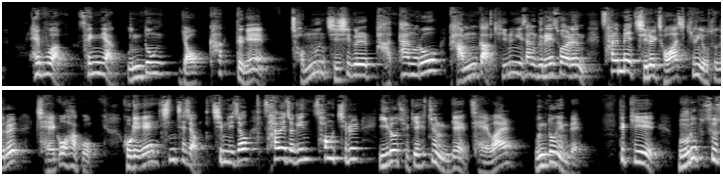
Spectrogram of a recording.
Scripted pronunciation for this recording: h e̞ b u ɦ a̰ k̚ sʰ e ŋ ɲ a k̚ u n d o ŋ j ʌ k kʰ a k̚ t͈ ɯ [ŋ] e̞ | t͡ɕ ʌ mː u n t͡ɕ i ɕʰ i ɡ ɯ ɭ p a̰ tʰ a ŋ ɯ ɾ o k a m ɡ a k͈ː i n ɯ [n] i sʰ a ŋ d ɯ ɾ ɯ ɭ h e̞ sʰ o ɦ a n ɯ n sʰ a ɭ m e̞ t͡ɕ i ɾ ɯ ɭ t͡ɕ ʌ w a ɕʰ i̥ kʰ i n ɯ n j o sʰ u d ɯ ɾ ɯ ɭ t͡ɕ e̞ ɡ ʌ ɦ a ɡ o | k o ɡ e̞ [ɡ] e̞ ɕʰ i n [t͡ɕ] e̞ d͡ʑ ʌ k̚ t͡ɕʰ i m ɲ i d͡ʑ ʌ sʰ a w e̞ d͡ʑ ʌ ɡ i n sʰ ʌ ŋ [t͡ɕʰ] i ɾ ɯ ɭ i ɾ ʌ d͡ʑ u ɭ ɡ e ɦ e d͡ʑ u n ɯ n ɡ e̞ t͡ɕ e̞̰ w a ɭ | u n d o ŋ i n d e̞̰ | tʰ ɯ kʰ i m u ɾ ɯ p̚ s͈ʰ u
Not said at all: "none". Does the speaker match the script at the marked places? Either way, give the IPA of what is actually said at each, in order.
ŋ, ŋ, ɡ, t͡ɕʰ, t͡ɕʰ

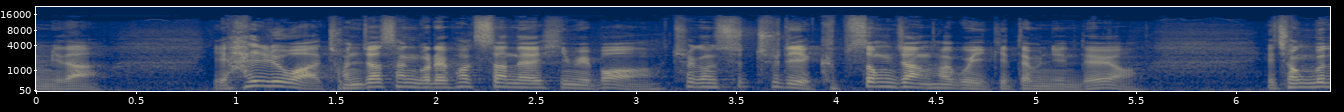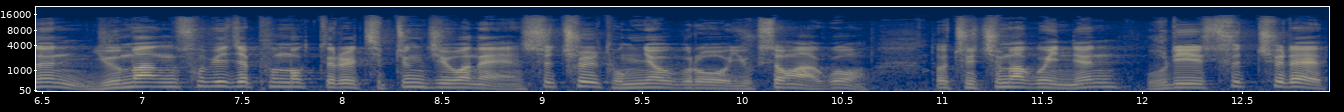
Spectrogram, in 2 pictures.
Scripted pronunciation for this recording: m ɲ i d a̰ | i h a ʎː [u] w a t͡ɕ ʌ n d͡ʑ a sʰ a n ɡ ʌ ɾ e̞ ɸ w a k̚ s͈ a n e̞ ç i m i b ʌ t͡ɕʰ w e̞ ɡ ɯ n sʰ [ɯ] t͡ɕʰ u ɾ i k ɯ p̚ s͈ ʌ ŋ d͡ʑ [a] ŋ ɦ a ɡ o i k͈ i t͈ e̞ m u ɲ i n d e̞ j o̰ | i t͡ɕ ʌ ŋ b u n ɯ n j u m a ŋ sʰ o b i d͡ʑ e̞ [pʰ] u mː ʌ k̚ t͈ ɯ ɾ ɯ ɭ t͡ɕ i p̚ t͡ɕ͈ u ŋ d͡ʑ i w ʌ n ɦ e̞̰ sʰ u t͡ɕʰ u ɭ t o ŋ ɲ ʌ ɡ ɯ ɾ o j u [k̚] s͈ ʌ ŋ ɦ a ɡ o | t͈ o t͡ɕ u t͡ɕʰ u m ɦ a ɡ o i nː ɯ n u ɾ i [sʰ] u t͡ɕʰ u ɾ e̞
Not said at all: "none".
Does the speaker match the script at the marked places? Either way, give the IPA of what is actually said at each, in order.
u, u, a, pʰ, k̚, sʰ

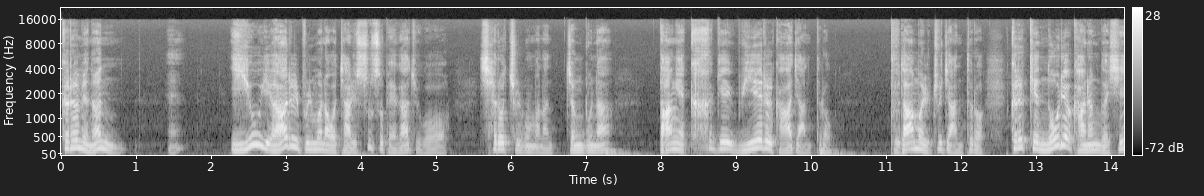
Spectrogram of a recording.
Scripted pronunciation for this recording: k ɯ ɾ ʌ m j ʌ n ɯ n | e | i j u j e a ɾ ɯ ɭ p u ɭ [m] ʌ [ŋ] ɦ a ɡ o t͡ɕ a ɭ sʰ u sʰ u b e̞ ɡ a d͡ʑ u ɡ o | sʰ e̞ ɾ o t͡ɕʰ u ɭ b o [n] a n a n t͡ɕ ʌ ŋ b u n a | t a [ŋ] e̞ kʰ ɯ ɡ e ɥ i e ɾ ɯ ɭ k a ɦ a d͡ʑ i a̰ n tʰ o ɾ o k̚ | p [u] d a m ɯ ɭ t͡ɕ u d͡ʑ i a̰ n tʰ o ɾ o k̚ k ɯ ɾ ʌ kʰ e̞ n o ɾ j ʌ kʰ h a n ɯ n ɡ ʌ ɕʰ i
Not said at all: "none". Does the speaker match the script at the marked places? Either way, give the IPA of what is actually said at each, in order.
m, n, m, ŋ, u

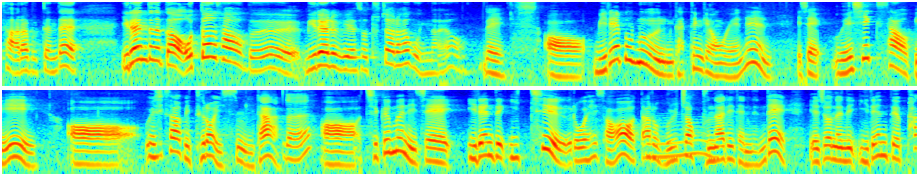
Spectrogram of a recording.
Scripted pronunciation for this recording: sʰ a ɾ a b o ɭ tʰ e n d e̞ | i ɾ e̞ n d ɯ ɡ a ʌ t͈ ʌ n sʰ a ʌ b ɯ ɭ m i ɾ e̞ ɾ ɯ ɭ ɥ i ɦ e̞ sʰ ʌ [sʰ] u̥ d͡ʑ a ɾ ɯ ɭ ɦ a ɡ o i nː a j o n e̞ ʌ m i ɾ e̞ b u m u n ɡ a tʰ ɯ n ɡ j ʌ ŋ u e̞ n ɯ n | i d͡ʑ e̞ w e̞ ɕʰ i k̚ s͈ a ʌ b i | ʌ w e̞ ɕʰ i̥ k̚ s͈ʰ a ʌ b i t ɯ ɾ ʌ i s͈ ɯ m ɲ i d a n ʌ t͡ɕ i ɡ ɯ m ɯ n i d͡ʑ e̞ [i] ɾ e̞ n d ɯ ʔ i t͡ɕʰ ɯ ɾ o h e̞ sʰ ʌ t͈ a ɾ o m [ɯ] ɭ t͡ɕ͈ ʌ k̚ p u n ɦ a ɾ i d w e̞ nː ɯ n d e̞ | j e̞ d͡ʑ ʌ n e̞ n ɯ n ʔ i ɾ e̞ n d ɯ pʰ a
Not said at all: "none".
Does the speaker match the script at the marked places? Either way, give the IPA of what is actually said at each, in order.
tʰ, i, u

